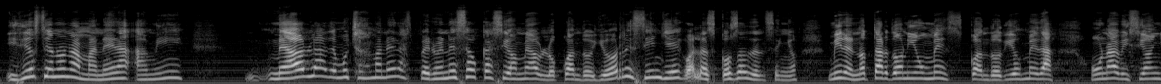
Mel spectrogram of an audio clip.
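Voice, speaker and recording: A middle-aged woman pastor preaching a sermon, telling a personal testimony with rising emotion and speaking straight to the congregation. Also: high voice. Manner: emotional, grows louder and more intense. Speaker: pastor and prophet. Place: church.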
